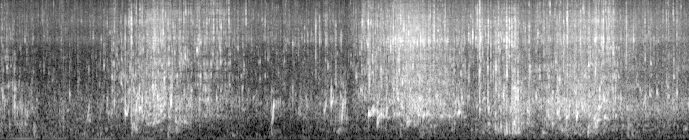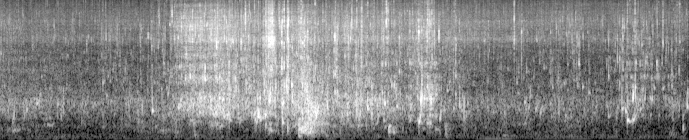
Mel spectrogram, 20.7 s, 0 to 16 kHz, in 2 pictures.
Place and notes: Captured with a Sound Devices MixPre-3 and a stereo pair of DPA4060s.
11 June 2019, 23:15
